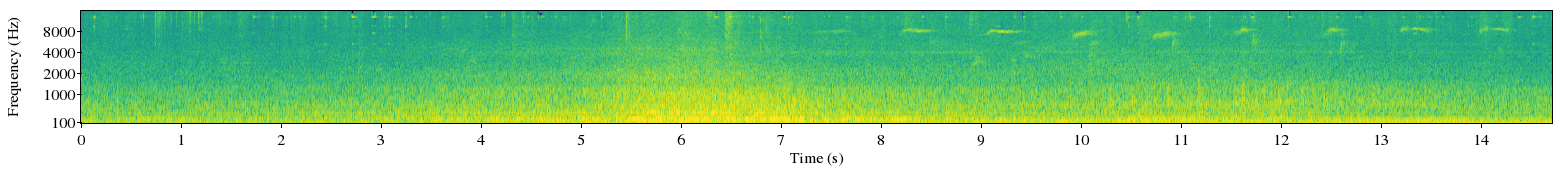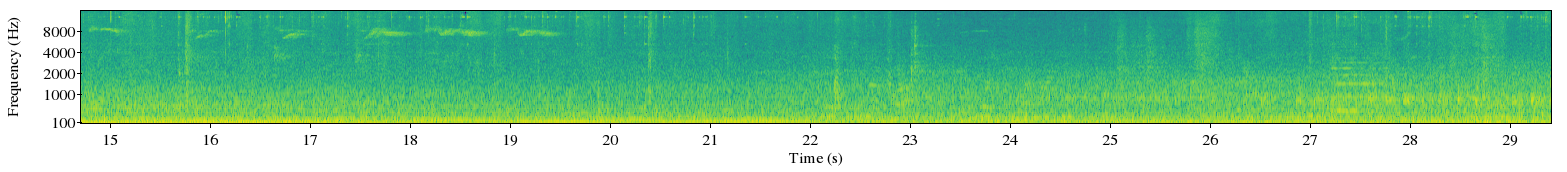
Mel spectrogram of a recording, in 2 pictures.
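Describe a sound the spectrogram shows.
Traffic passes on a nearby city street.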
